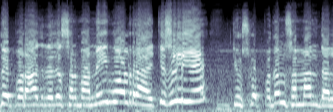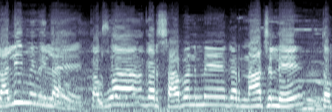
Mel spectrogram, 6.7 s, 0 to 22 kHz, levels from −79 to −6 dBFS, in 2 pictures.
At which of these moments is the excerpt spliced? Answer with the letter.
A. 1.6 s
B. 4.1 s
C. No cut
B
